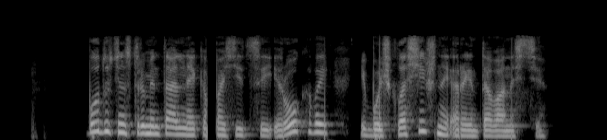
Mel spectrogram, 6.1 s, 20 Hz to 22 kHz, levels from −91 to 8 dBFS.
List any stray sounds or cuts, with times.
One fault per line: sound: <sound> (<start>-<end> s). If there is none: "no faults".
sound: dropout (2.1-2.2 s)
